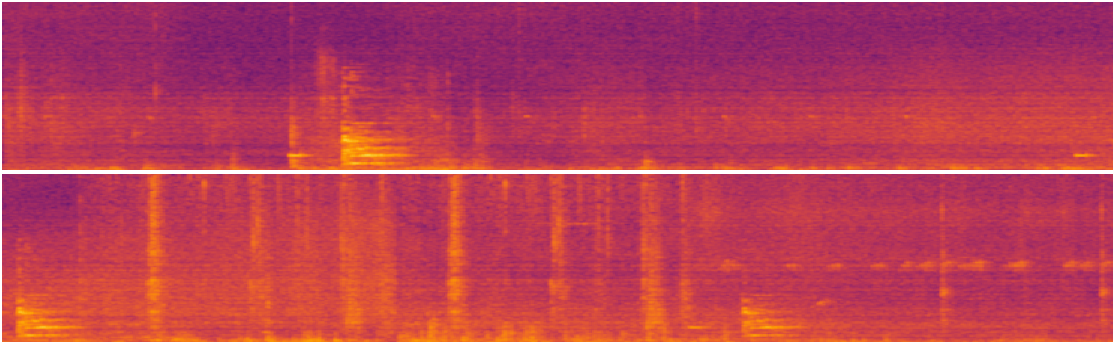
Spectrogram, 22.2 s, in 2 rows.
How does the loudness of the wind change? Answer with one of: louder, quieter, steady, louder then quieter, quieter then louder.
louder then quieter.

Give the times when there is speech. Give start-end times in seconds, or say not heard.
not heard.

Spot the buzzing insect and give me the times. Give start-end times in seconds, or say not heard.
0.0-22.1.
